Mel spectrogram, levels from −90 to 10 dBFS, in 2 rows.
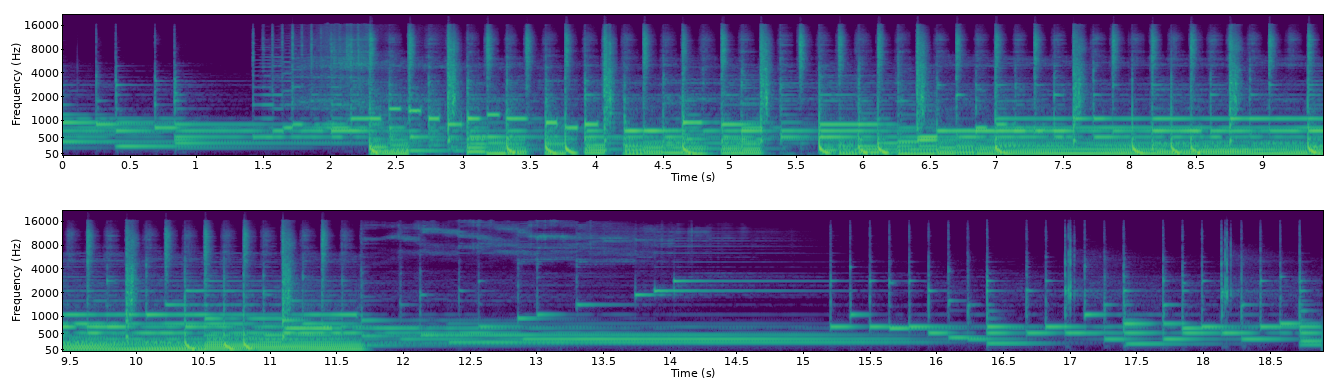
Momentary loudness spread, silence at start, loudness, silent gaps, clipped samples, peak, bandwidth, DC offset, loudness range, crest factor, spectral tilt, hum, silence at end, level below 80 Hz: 11 LU; 0 s; -20 LUFS; none; under 0.1%; -2 dBFS; 17.5 kHz; under 0.1%; 8 LU; 16 dB; -5.5 dB/octave; none; 0 s; -26 dBFS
